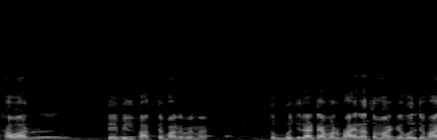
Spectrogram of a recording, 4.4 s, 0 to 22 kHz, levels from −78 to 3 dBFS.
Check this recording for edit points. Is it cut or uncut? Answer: uncut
